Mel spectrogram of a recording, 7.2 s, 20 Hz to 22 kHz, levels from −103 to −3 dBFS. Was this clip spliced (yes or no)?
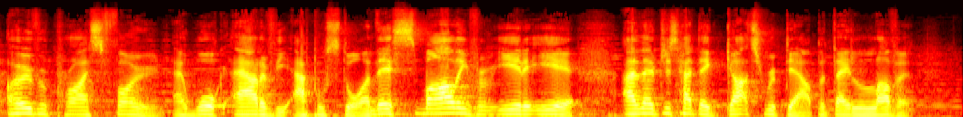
no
